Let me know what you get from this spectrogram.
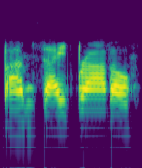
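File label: loc b, swat female; vo; agents; Source Model Packs; Counter Strike Model Pack; CS2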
